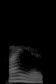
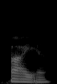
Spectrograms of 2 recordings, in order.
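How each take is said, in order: First: The final r sound is pronounced. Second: The final r sound is dropped.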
